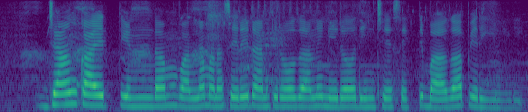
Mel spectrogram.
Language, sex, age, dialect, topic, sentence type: Telugu, male, 25-30, Central/Coastal, agriculture, statement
